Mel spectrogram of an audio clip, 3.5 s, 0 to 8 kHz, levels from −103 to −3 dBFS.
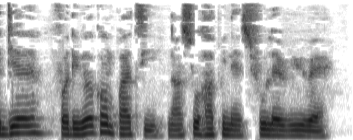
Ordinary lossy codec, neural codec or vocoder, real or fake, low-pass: MP3, 32 kbps; none; real; 7.2 kHz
